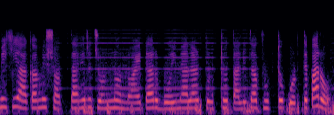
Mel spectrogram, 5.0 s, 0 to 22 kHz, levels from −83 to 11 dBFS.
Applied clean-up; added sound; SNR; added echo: neural mask model RNNoise.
